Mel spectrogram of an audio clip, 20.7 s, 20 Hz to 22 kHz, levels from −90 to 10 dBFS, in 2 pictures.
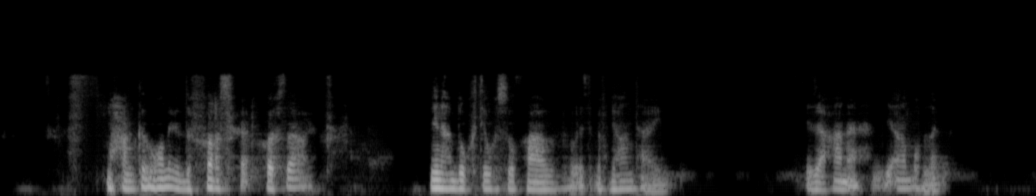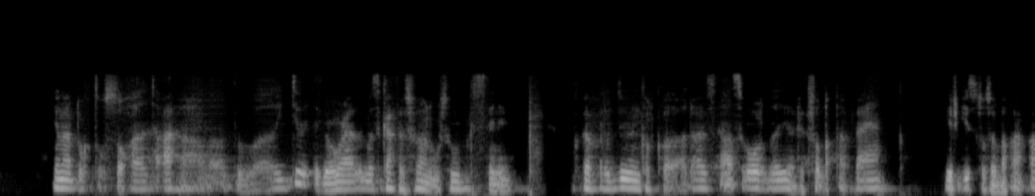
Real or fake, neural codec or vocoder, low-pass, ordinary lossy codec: fake; codec, 16 kHz, 0.5 kbps, X-Codec, HuBERT features, trained on LibriSpeech; 5.4 kHz; none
